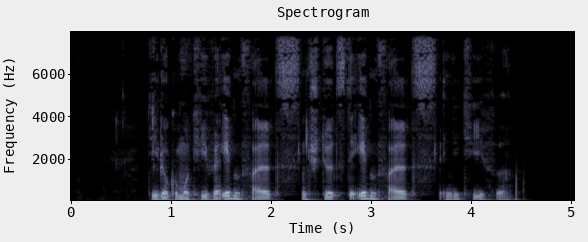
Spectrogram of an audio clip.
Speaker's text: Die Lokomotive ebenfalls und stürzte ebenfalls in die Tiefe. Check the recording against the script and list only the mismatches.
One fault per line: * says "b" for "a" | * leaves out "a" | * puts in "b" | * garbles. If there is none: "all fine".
all fine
